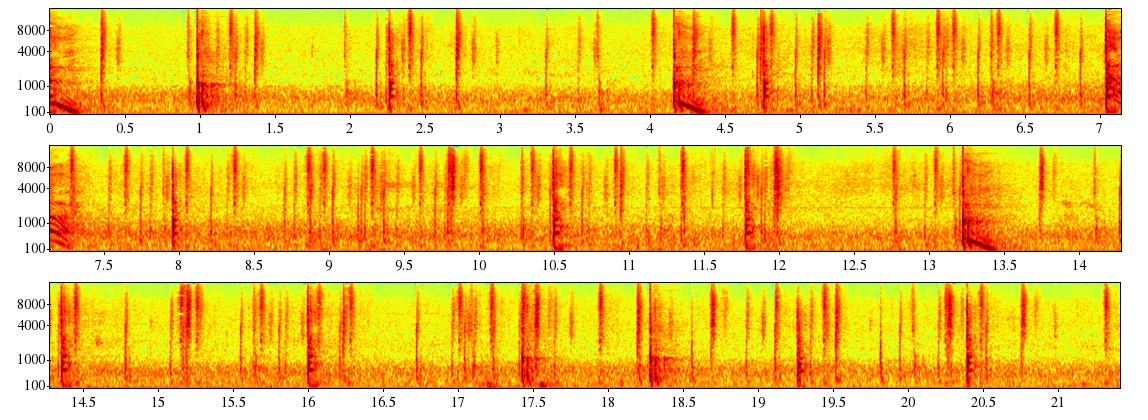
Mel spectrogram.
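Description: Tennis rackets strike a ball in a rally.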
